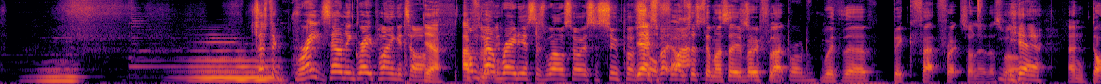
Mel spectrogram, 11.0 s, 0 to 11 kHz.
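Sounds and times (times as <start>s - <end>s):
electric guitar notes: 0.0s - 3.0s.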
